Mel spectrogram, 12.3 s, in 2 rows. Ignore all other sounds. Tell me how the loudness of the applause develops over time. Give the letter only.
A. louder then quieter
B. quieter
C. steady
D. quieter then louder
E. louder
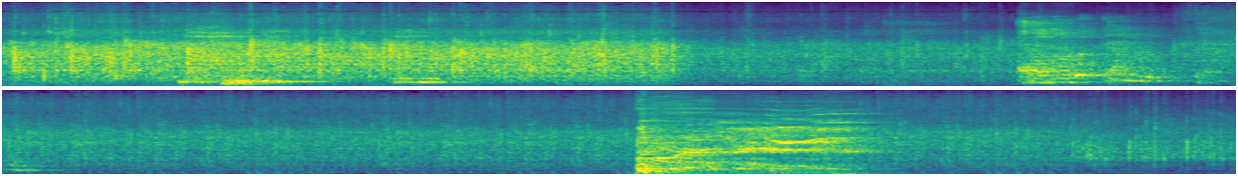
B.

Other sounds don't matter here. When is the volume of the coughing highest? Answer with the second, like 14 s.
10 s.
